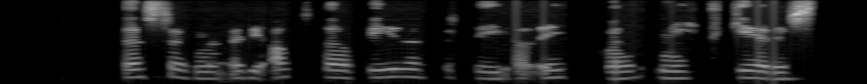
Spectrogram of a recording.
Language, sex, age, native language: Icelandic, female, 40-49, Icelandic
